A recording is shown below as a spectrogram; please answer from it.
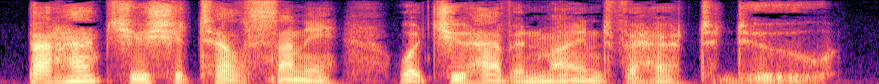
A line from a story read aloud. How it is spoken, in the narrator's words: Fiona said gently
